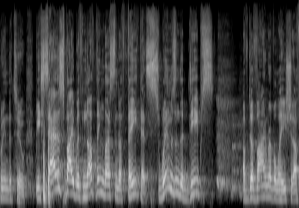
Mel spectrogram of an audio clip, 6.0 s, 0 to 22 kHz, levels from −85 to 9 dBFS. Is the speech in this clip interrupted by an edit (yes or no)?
no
